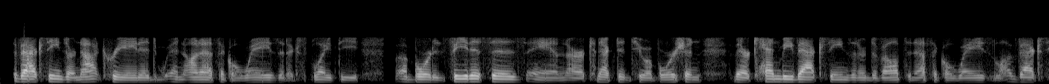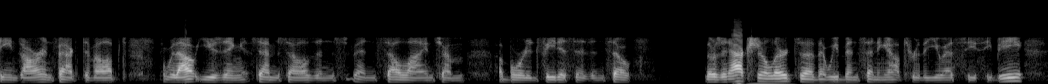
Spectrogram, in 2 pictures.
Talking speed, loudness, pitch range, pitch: 165 wpm, -28 LUFS, 105-120 Hz, 110 Hz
